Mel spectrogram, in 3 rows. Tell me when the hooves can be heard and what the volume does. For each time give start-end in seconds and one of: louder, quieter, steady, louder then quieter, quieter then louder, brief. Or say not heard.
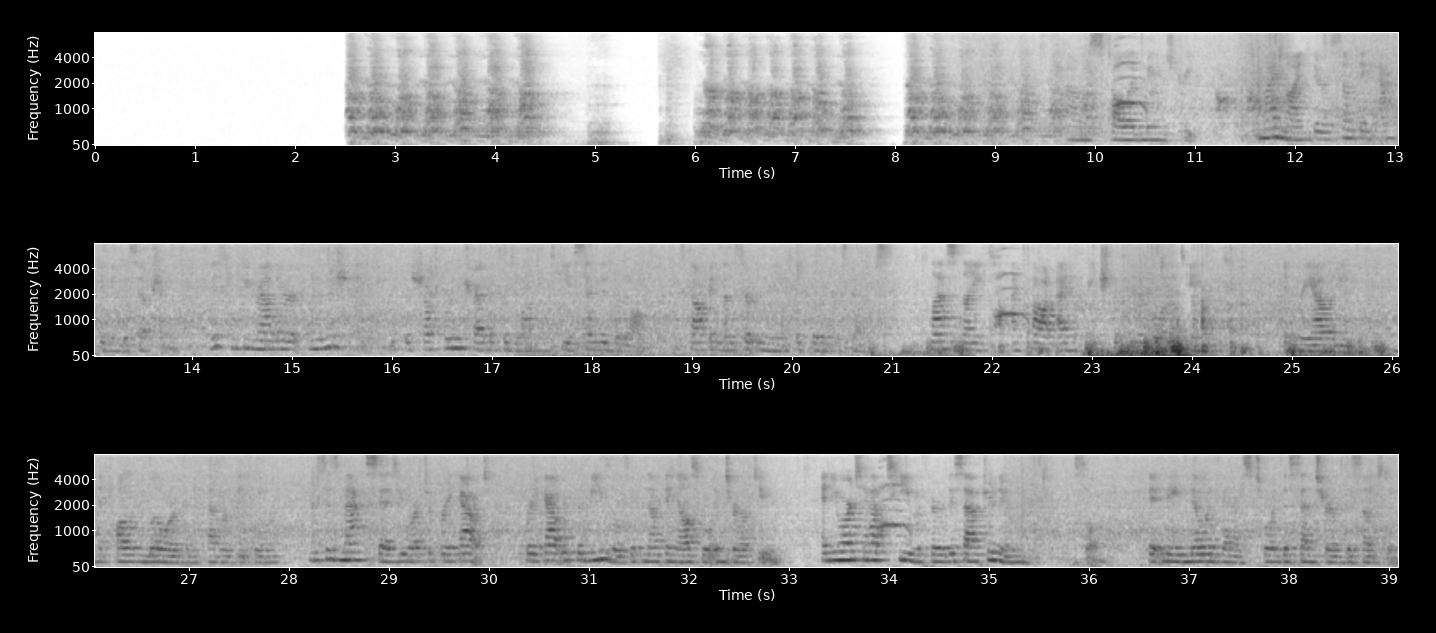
17.2-25.9 louder then quieter.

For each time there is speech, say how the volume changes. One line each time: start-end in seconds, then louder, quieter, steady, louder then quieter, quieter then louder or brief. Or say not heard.
9.7-39.0 louder.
